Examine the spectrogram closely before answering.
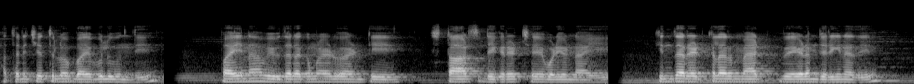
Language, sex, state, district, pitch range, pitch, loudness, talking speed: Telugu, male, Andhra Pradesh, Visakhapatnam, 110-125 Hz, 120 Hz, -18 LUFS, 105 wpm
